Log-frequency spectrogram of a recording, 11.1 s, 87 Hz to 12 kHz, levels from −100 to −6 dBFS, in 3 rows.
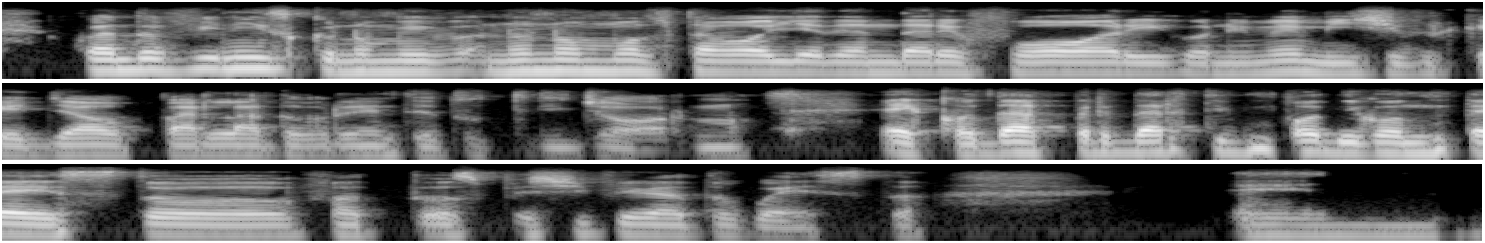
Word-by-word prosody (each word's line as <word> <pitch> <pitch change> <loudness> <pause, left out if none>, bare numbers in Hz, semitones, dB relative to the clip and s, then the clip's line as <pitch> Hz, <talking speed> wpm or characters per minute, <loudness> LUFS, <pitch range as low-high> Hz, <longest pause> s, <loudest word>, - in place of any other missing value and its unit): quando 155 +1 +2
finisco 170 0 0
non 140 0 -2
mi 140 0 +1
v 145 - -9
non 145 +2 -1
ho 150 - +3
molta 145 -1 -1
voglia 135 0 +4
di 135 - -3
andare 130 0 +1
fuori 130 0 +2
con 125 -1 -7
i 120 - -6
miei 145 +2 +1
amici 125 -1 0
perché 115 -2 -5
già 120 0 +1
ho 120 - -4
parlato 115 -1 -2
praticamente 115 -1 -10
tutti 205 - -17
il 200 - -15
giorno. 100 - -7 0.3
Ecco, 125 - +3
da 145 +1 +8
per 140 -1 -4
darti 145 +1 +2
un 185 - -5
po' 155 - +3
di 140 - 0
contesto, 135 -1 +3
ho 125 -1 0
fatto 125 -1 -10
ho - - -4
specificato 130 -2 -3
questo. 110 -2 -9 0.7
Ehm 120 -2 -12
130 Hz, 205 wpm, -24 LUFS, 120-145 Hz, 0.7 s, da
